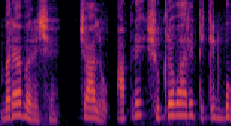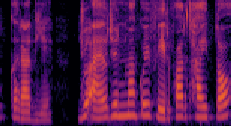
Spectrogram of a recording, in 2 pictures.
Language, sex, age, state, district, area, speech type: Gujarati, female, 30-45, Gujarat, Surat, rural, read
